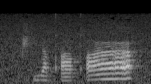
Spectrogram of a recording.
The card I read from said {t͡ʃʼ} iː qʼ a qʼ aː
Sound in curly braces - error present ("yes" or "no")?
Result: no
